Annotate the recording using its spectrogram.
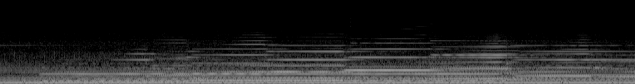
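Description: Slow background music with long held notes, the melody moving to a new note about once a second over a steady low hum.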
